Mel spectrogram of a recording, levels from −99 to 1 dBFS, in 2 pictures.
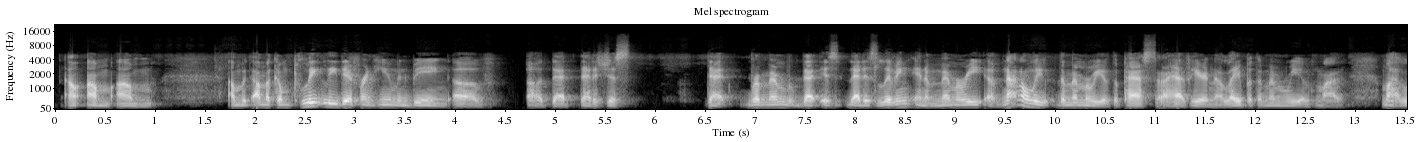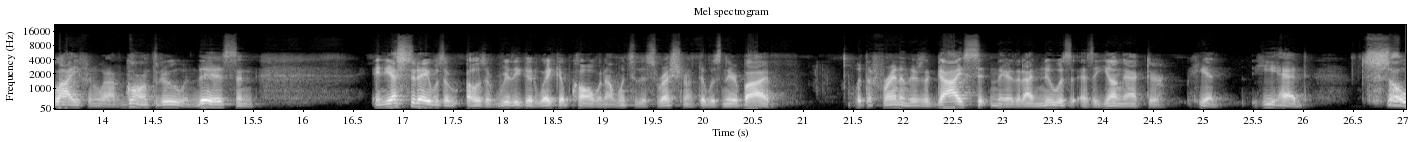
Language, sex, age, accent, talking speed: English, male, 40-59, American, 215 wpm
